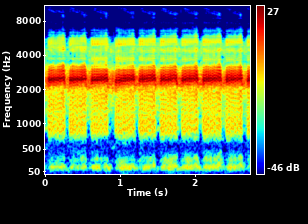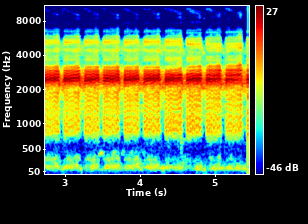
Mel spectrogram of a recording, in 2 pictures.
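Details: Pakistani frogs singing after dark: a continuous train of loud pulsed croaks repeating about three and a half times per second, faint low rumbles beneath.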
